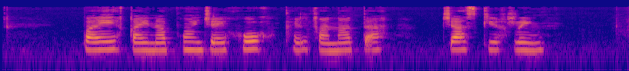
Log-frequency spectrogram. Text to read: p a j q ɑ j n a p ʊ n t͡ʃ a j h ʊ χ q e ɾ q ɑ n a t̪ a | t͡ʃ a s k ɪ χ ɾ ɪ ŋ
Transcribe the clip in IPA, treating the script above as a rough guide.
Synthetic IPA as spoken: p a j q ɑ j n a pʼ ʊ n t͡ʃ a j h ʊ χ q e ʎ q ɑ n a t̪ a | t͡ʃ a s k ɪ χ ɾ ɪ ŋ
